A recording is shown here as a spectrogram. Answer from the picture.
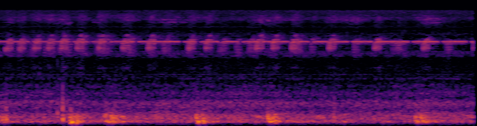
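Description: Distant fireworks booming as muffled low thuds at uneven intervals of a second or two, the loudest about a second in, over a steady pulsing trill of crickets.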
